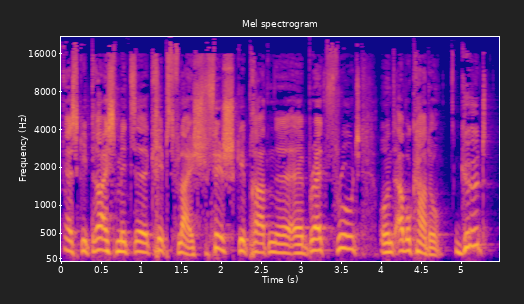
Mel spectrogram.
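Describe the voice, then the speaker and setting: A man's voice: sits high, animated, unhurried, voice pushed up. A man voicing an eccentric, cheerful old male pirate who lives on an island, talking easygoingly with small fillers. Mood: jovial. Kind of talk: audiobook character voice.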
